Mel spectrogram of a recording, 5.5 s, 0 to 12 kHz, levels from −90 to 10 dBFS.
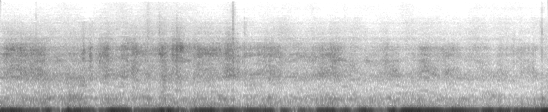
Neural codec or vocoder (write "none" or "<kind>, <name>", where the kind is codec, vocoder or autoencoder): codec, DAC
